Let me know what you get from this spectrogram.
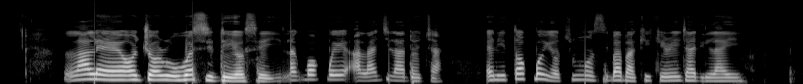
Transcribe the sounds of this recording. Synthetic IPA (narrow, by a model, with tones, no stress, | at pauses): la˦lɛ˦˧ɔ˧d͡ʒɔ˦ɾu˦wɛ˦si˨de˨ɔ˨sɛ˨jĩ˨˦la˦ɡ͡bɔ̃˦k͡pe˦a̰˦˨la˨˦d͡ʒi˦˨la˧˦dɔ˨d͡ʒa˨ | ɛ˧nĩ˧tɔ˦k͡po˦ĩ˨ɔ̃˨tũ˨˦mɔ̃˦˨si˨˦ba˦˨ba˧˨ki˦ke˧ɾe˦d͡ʒa˦di˧la˦je˦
